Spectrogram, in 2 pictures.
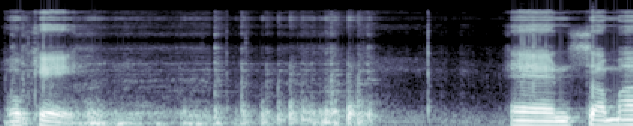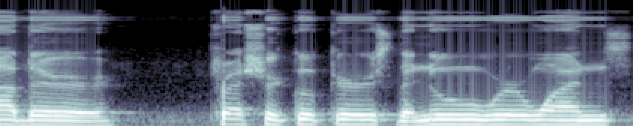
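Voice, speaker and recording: A man's voice: medium pitch, warm tone. A man explaining a cooking recipe step by step in a patient way, often checking in with "okay". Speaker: home cooking instructor. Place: home kitchen.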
